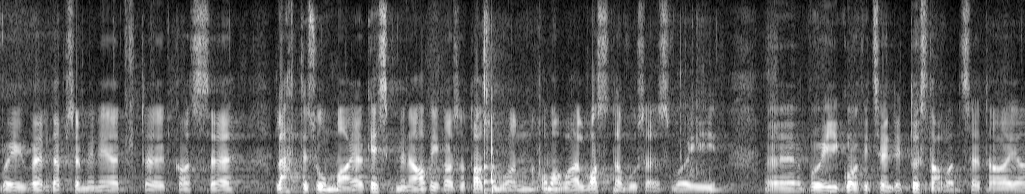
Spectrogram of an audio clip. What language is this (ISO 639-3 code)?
est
